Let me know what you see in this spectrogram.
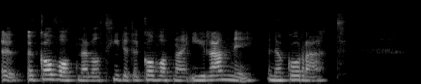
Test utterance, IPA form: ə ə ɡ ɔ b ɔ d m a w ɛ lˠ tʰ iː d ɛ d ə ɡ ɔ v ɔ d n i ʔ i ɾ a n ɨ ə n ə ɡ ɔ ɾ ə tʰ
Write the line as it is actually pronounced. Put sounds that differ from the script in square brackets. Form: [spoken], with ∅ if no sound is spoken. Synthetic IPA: ə ə ɡ ɔ [v] ɔ d [n] a [v] ɛ lˠ tʰ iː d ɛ d ə ɡ ɔ v ɔ d n [a] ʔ i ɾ a n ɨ ə n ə ɡ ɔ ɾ [a] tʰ

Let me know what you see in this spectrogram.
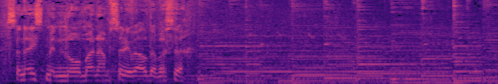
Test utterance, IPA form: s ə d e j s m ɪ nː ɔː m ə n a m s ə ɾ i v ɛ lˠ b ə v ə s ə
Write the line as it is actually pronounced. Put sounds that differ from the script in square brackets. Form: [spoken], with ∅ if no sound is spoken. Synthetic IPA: s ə [n] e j s m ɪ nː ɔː m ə n a m s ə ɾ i [w] ɛ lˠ [d] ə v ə s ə

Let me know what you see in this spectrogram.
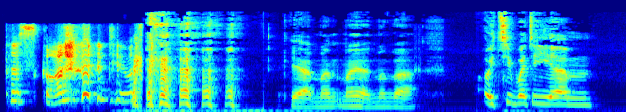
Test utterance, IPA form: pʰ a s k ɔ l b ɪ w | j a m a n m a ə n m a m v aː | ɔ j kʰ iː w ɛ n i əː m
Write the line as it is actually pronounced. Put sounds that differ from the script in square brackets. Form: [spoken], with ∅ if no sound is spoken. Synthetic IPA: pʰ [ə] s k ɔ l [d] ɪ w | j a m a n m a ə n m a [n] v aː | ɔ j [tʰ] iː w ɛ [d] i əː m

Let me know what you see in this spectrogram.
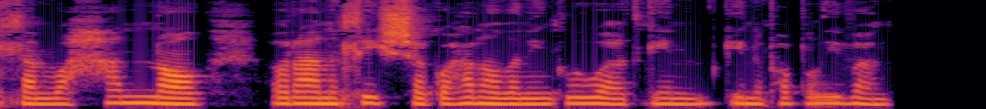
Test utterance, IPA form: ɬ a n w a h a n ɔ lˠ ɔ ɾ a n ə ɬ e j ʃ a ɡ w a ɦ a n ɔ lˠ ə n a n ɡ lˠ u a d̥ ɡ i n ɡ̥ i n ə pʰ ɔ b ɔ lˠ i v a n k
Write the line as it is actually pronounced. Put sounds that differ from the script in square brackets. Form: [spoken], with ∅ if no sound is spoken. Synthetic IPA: ɬ a n w a h a n ɔ lˠ ɔ ɾ a n ə ɬ e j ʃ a ɡ w a ɦ a n ɔ lˠ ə n [i] n ɡ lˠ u a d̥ ɡ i n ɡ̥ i n ə pʰ ɔ b ɔ lˠ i v a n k

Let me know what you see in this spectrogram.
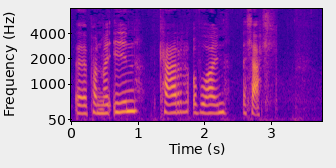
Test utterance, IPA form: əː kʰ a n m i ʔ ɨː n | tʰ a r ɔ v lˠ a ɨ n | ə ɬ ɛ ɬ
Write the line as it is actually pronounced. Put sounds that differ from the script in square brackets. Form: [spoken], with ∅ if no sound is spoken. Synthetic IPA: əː [pʰ] a n m [a] ʔ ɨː n | [kʰ] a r ɔ v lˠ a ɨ n | ə ɬ [a] ɬ

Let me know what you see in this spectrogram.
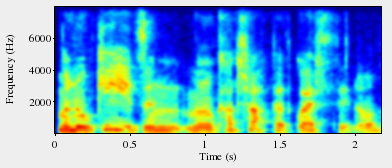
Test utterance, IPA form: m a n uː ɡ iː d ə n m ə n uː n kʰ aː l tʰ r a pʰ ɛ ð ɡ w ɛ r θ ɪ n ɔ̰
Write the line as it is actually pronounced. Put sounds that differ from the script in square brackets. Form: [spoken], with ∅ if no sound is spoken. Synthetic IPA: m a n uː ɡ iː d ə n m [a] n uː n kʰ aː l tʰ r a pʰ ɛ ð ɡ w ɛ r θ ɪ n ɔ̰

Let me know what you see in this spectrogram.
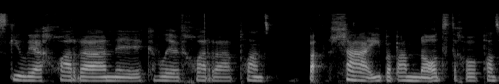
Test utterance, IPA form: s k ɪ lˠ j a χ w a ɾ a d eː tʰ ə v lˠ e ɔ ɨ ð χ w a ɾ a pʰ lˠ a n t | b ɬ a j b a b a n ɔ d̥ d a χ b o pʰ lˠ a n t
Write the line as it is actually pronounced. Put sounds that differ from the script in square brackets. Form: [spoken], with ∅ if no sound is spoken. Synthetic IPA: s k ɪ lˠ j a χ w a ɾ a [n] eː [kʰ] ə v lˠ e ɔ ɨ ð χ w a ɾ a pʰ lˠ a n t | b ɬ a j b a b a n ɔ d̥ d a χ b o pʰ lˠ a n t

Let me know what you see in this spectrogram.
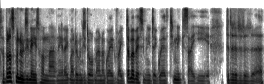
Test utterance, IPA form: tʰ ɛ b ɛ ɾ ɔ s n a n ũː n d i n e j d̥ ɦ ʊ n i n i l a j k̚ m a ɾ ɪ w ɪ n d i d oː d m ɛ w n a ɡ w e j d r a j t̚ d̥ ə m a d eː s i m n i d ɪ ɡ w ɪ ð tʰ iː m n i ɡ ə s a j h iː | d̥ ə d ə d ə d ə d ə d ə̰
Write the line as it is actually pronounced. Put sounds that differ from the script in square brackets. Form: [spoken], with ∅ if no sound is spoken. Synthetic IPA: tʰ [a] b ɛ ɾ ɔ s [m] a n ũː n d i n e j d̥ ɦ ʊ n [a] n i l a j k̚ m a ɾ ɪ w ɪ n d i d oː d m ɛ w n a ɡ w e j d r a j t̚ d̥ ə m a [b] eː s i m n i d ɪ ɡ w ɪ ð tʰ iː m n i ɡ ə s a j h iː | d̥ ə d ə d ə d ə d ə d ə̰

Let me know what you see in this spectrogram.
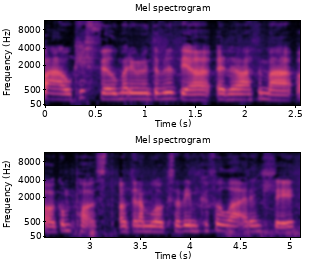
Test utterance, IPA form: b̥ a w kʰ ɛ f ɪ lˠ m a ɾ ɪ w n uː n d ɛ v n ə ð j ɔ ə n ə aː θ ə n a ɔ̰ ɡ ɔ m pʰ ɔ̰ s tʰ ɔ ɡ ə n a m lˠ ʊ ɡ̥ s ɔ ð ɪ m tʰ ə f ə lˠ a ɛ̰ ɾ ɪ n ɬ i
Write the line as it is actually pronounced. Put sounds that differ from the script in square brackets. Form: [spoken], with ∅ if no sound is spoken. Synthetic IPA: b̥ a w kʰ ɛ f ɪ lˠ m a ɾ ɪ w n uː n d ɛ v n ə ð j ɔ ə n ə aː θ ə [m] a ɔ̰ ɡ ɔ m pʰ ɔ̰ s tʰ ɔ [d] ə n a m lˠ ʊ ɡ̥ s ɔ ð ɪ m [kʰ] ə f ə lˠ a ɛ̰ ɾ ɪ n ɬ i

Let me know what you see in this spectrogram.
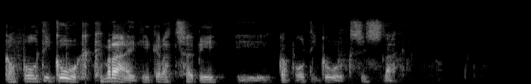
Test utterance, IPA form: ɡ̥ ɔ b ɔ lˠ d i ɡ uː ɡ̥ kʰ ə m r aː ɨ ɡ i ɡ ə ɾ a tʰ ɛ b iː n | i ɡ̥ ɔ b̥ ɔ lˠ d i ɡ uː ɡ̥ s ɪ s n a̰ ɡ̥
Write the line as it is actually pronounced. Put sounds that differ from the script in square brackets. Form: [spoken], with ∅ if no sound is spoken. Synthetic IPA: ɡ̥ ɔ b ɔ lˠ d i ɡ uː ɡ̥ kʰ ə m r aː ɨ ɡ i ɡ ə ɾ a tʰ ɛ b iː [∅] | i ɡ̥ ɔ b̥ ɔ lˠ d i ɡ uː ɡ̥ s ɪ s n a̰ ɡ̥

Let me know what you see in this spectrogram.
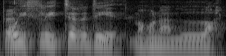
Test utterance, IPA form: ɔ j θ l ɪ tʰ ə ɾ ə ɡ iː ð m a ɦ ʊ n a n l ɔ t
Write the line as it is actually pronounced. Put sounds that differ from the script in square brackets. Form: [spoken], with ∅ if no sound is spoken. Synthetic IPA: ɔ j θ l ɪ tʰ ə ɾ ə [d] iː ð m a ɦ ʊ n a n l ɔ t

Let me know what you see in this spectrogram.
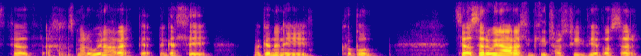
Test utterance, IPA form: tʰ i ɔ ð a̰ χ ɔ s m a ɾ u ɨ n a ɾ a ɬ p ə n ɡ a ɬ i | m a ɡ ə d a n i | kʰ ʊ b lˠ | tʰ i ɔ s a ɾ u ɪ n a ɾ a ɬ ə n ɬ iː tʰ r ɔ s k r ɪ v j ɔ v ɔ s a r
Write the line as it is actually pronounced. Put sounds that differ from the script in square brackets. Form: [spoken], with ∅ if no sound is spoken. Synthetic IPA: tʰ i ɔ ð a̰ χ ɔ s m a ɾ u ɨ n a ɾ a ɬ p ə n ɡ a ɬ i | m a ɡ ə [n] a n i | kʰ ʊ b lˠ | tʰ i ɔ s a ɾ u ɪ n a ɾ a ɬ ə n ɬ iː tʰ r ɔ s k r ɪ v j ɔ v ɔ s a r

